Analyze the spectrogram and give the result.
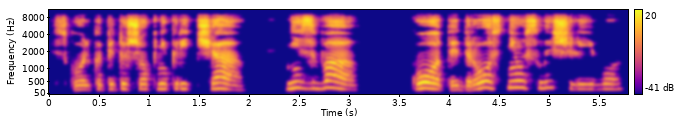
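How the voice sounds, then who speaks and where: A woman storyteller narrating a folk fairy tale in an unhurried, expressive manner. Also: mid-range voice, dry recording.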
